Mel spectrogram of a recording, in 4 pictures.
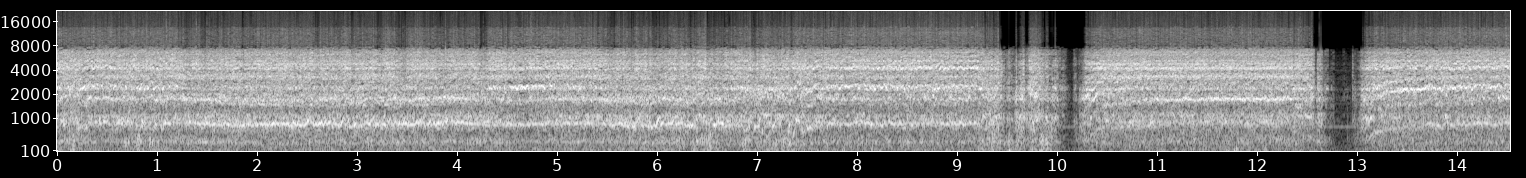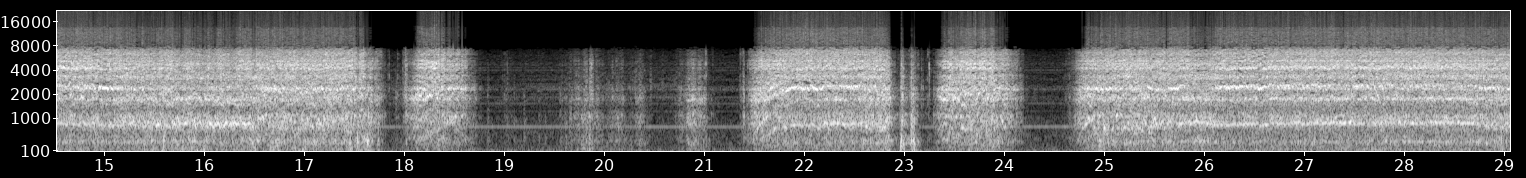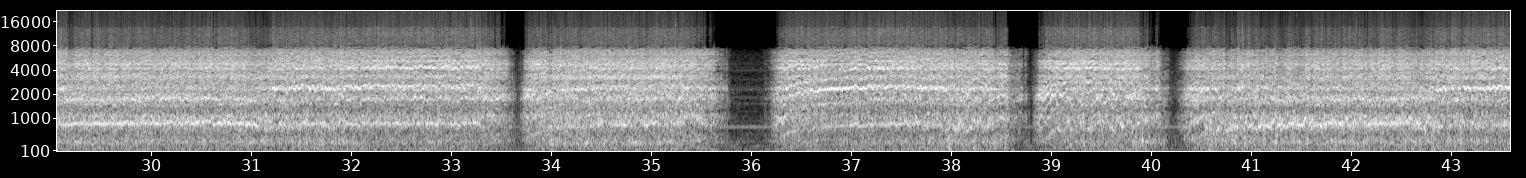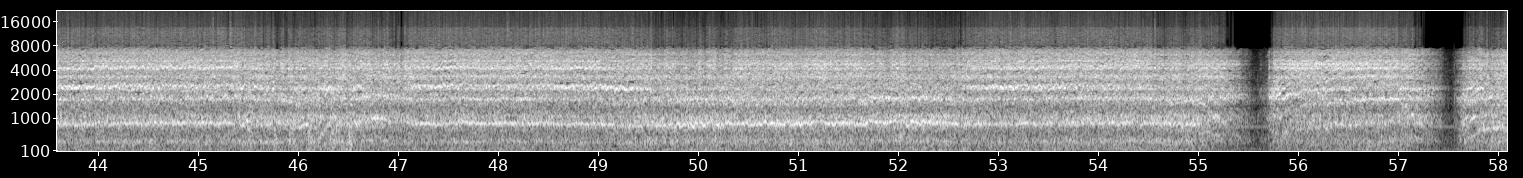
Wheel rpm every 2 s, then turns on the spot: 220, 210, 220, 220, 180, 180, 130, 210, 170, 20, 40, 130, 120, 220, 230, 210, 170, 140, 160, 130, 160, 210, 210, 220, 220, 210, 220, 160, 140.
none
